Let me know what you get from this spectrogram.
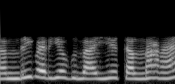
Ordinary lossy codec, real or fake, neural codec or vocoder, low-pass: none; fake; codec, 16 kHz, 0.7 kbps, FocalCodec; 3.6 kHz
